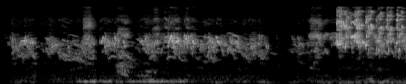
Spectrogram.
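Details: Lovebird pair, a colour male and a black-masked female, gives harsh buzzy chatter, a short gap, then a loud burst of fast shrill notes.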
